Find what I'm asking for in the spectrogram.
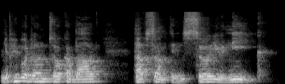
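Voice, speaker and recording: A man's somewhat breathy voice. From Uganda. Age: 40s. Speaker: web developer and travel advisor. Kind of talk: podcast interview. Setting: podcast.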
